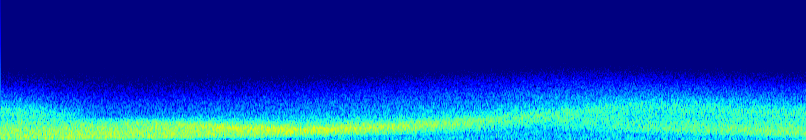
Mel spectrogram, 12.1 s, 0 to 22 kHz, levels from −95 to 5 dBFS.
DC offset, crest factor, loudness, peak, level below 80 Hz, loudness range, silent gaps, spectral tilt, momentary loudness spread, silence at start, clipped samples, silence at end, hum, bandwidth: under 0.1%; 16 dB; -38 LUFS; -22 dBFS; -54 dBFS; 10 LU; none; -12 dB/octave; 11 LU; 0 s; under 0.1%; 0 s; none; 3 kHz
